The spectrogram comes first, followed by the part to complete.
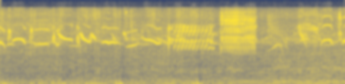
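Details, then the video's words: Caged towa towa singing in a song race at Lusignan bird ground, Guyana: rapid high whistled trills and warbling phrases, with a burst of harsher buzzy notes midway, over low rumbling background noise. "TOWA TOWA BIRD RACE"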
